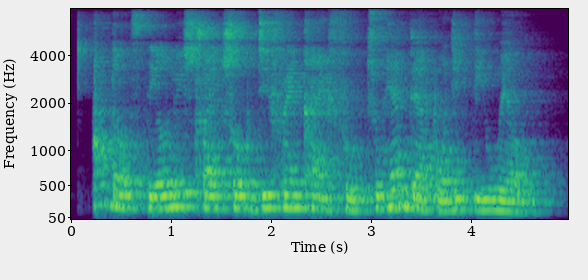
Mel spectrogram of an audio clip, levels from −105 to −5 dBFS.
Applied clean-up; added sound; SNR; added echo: none; none; none; reverberation time 0.8 s.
